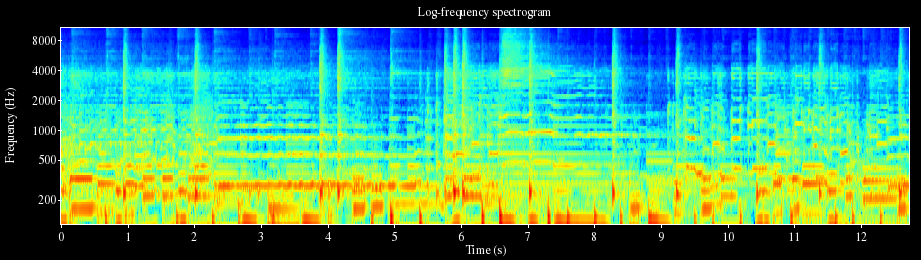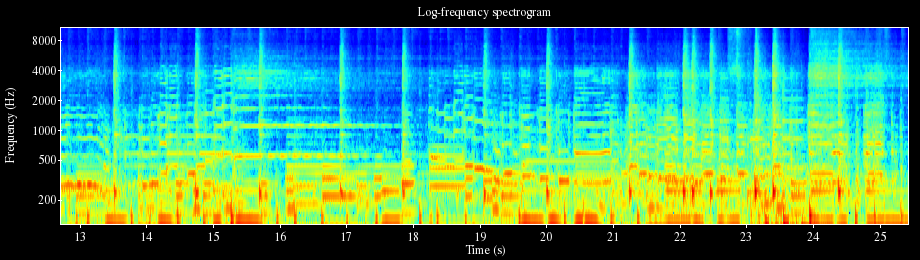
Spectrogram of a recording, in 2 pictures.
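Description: Live rock band playing an instrumental passage: electric guitar and bass over a drum kit, with keyboards.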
